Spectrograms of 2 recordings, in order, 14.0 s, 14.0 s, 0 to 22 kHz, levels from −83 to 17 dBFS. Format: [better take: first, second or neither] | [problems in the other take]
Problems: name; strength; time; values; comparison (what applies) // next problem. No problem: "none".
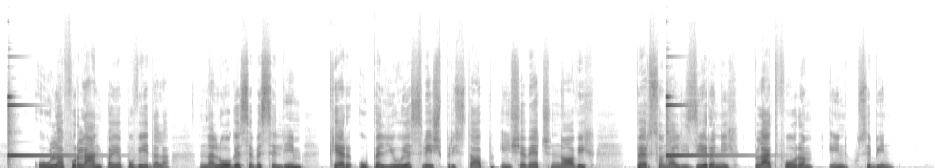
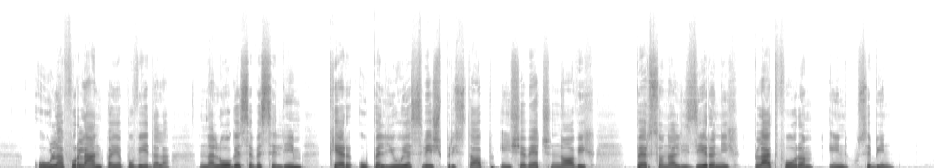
second | background sound (Glockenspiel); 3 dB below the speech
